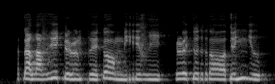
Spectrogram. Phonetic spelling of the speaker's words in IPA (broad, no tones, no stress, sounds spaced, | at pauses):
ɗ ɑ w ɑ v y ɗ ʉ ɭ ũ p ø ɗ ɔː m y rʲ ɔ v i | ɭ ʉ ɗ u r ɔː ɗ ʉ nʲ u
